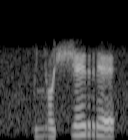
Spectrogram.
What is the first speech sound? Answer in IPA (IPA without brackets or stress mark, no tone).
ʎ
